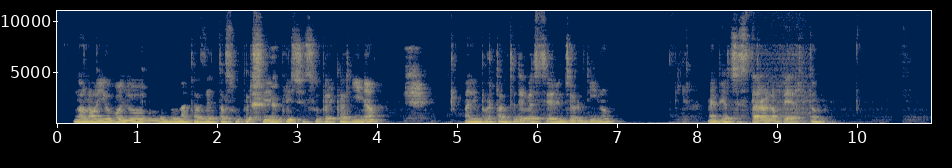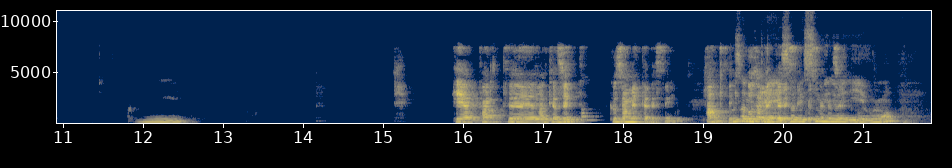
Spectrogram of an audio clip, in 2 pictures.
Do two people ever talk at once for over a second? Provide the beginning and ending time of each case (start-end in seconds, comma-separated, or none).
19.3-20.8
